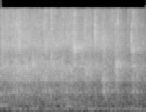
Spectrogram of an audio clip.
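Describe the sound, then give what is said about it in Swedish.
Steady applause from a group, a dense crackle of many hands clapping at an even loudness throughout, with no voices standing out above it. “Ja, kom, det en, en applåd.”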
